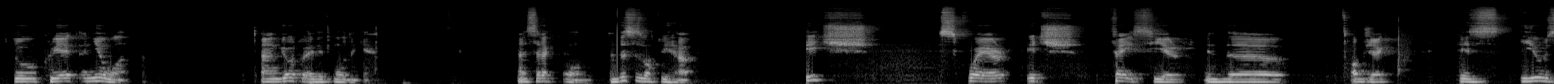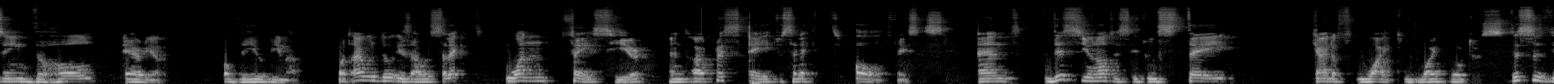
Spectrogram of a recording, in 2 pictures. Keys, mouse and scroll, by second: 2.2 middle click, 7.2 middle click, 11.9 middle click, 14.2 middle click, 15.2 middle click, 19.6 click, 30.5 middle click.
